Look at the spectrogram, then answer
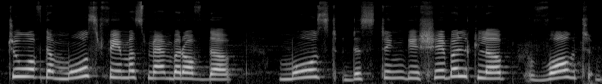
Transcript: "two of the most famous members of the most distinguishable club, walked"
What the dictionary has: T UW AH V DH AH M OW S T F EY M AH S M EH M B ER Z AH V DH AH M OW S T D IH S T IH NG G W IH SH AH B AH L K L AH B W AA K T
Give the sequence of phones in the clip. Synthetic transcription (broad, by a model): T UW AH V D AH M OW S T F EY M AH S M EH M B ER AH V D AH M OW S T D IH S T IH NG G W IH SH AH B AH L K L AH B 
